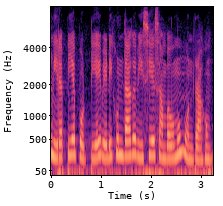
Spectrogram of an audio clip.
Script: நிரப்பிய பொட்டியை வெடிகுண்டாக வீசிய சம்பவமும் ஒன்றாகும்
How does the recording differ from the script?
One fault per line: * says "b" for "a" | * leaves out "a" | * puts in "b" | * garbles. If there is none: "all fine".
all fine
